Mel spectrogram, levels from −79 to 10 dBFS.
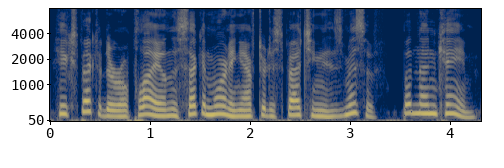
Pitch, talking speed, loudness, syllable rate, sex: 185 Hz, 210 wpm, -14 LUFS, 6.2 syllables/s, male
